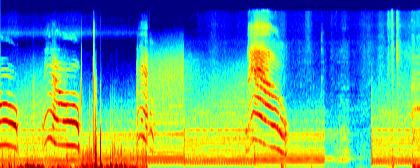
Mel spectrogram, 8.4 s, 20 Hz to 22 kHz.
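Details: Very small stray kitten calling at 2:30 a.m. on a minus 4 degree night: several drawn-out, downward-bending meows, one long sharp cry near the middle, set against a constant low hum with brief quiet gaps.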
